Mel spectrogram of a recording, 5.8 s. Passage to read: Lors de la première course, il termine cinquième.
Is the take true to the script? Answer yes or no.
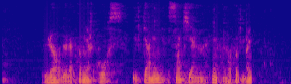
no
